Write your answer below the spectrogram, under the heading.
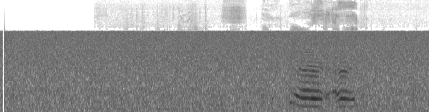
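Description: Steady hiss of recording noise, with a brief two-part vocal sound from a person about six seconds in.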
